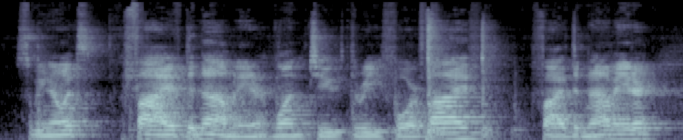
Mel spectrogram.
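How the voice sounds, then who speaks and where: There's noticeable background noise and audible room echo as a man speaks in a flat monotone at a medium pitch. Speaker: schoolteacher. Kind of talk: recorded lesson for students. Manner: casual, hesitant; fast.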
